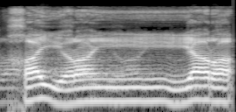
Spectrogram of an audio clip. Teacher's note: फमन यअमल मिस्क़ाल दर्रतिन खैरन यरह, खा या ज़बर खै, रा या दो ज़बर रई, इदगाम नाक़िस गुन्ना के साथ मिलाकर पढ़ेंगे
